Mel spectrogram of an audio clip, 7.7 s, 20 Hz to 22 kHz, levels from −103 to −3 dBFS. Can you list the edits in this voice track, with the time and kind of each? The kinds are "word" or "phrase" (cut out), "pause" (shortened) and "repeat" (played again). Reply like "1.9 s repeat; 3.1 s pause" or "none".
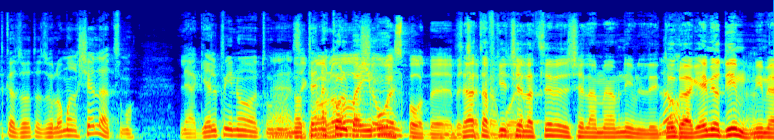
6.8 s word

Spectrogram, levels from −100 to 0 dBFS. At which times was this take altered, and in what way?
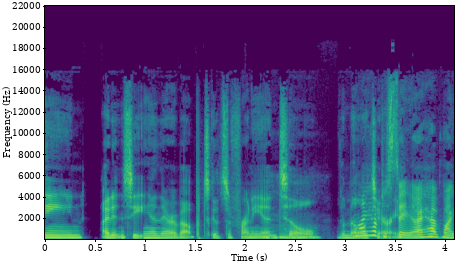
1.0 s word; 1.6 s word; 2.9 s word

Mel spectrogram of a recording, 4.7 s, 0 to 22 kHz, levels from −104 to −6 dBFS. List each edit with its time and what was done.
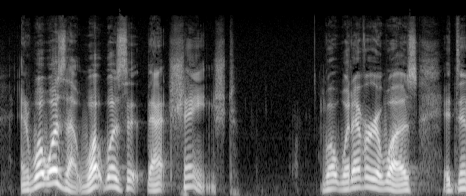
none

